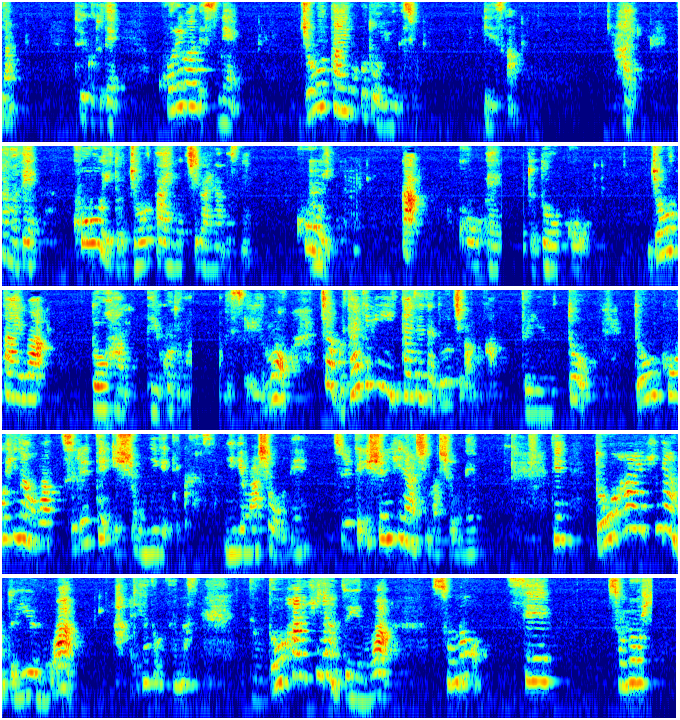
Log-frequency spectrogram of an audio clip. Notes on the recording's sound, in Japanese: インスタライブの音源公開となります。録画の録音につき 音質が良くない点はご容赦ください。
